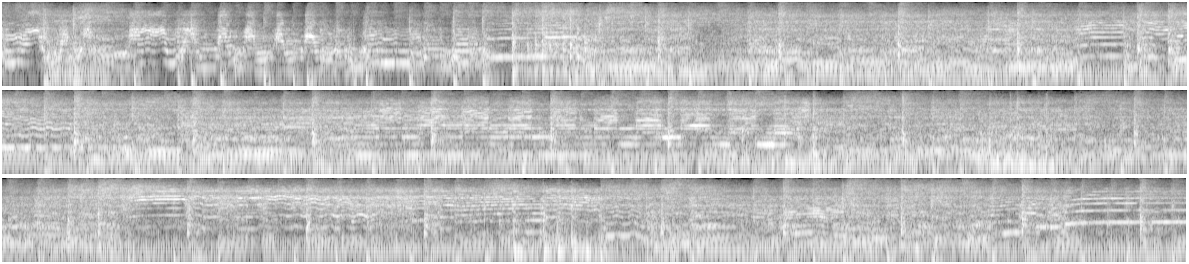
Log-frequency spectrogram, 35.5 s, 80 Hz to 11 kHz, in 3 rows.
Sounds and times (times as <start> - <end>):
Electric guitar: 0.0 - 35.5.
